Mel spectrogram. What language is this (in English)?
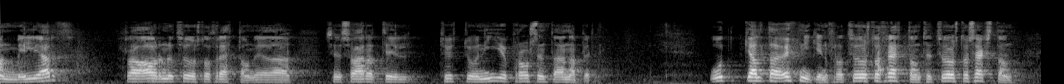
Icelandic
